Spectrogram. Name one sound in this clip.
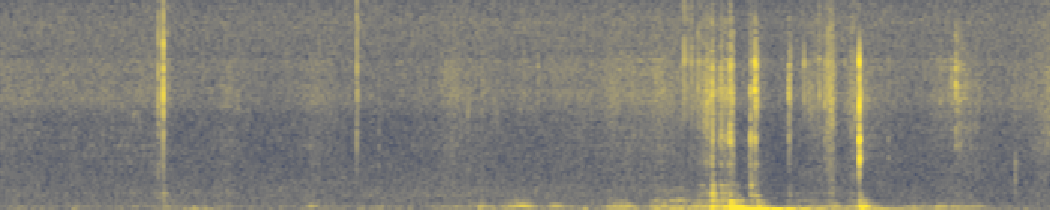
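Clothing rustles and gear knocks softly.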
